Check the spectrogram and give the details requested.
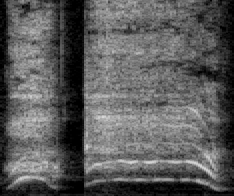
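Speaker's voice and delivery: very high, loud fake scream; hammed-up shriek. Shown as a demonstration. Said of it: "And then I look at it".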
